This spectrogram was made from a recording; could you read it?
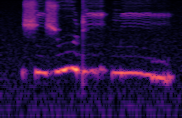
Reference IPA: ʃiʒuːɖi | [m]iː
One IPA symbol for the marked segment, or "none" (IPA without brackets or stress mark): m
